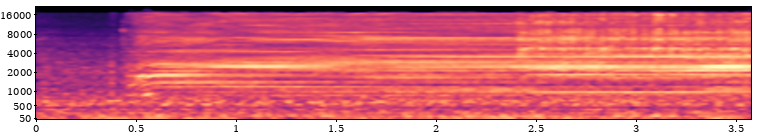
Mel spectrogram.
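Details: Wahl premium red clipper guards: high buzzing clipper with faint loose chatter as the guard rattles against the blade; fixed by bending the guard clips for a snug fit.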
